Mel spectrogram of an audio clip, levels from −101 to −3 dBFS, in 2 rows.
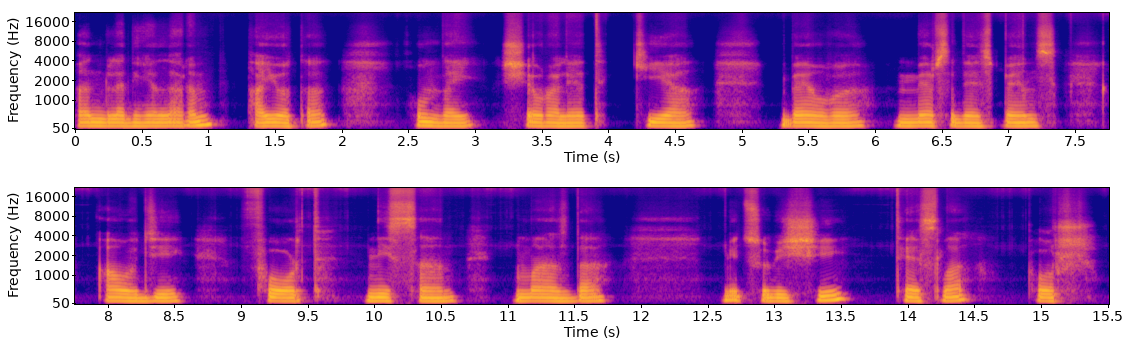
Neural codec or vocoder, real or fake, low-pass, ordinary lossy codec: autoencoder, 48 kHz, 128 numbers a frame, DAC-VAE, trained on Japanese speech; fake; none; none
